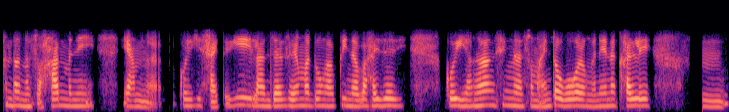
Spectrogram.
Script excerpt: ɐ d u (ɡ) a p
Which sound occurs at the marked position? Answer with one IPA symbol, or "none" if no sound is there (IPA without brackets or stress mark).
ŋ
